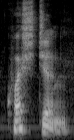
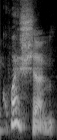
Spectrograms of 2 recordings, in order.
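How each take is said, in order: First: The ending is pronounced with a 'ch' sound. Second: The ending is pronounced with a 'sh' sound. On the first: The speaker calls it right. "We actually turn that last part of the word into a C H sound" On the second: The speaker calls it wrong. "a shun sound. So we should say question. But that's not what we do"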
